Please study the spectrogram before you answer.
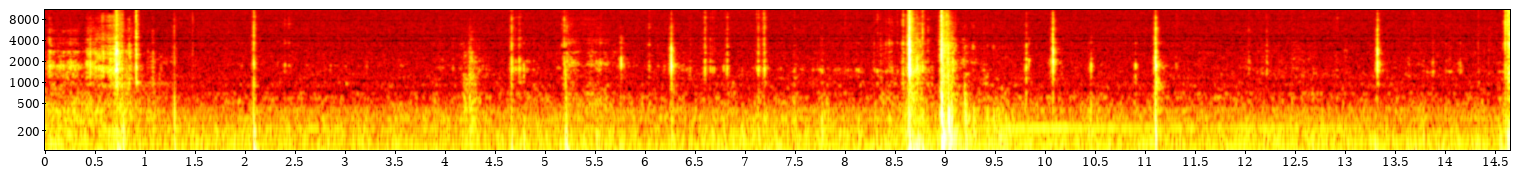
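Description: A metal utility knife blade scrapes and cuts slices off the grooved surface of a handheld oval bar of solid red soap that is yellow inside. Quiet, crisp scraping and sharp clicking cuts come at irregular intervals over low background hiss, with a couple of louder crunchy cuts near the middle.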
